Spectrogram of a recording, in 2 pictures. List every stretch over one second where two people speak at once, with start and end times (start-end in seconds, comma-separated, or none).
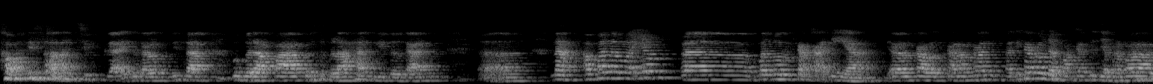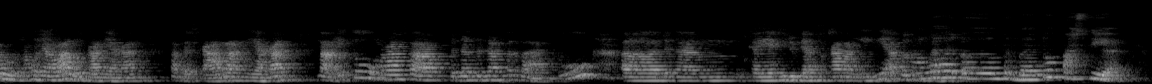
11.3-12.8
